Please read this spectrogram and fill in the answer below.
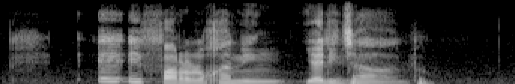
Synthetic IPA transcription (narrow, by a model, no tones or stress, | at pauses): ɪɪfaɾʊlɔχaneŋ̩jadid͡ʒaːlɔ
